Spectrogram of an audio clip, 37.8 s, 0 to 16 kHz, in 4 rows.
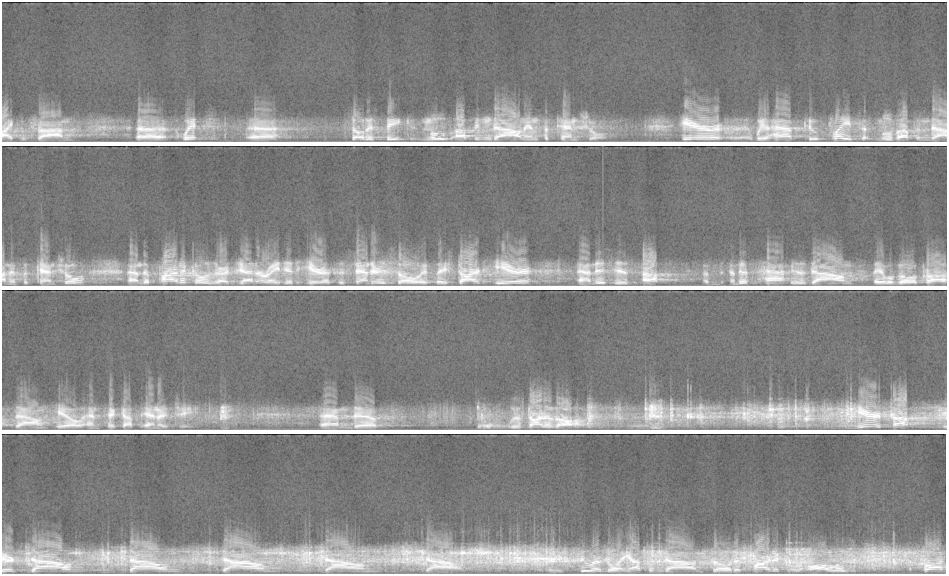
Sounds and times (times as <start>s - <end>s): Speech: 0.0s - 6.2s, 6.8s - 20.9s, 22.1s - 23.0s, 23.7s - 24.9s, 27.4s - 33.2s, 33.8s - 37.0s, 37.6s - 37.7s.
